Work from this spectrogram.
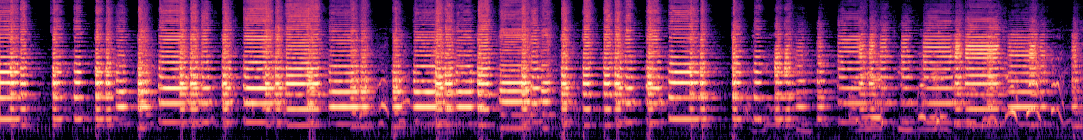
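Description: Indonesian bus telolet horn playing long, loud melodic sequences of rapid musical toots, repeating in bursts with brief gaps between phrases.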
